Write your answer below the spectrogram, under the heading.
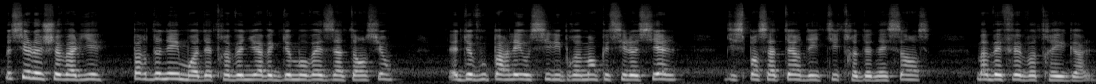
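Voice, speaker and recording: A woman's voice: on the high side, level tone, normal speed, darkish tone, close to an everyday voice. A woman reading the part of a lanky, chatty male painter with a nasal voice and flowery, courteous speech. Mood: courtly, effusive.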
